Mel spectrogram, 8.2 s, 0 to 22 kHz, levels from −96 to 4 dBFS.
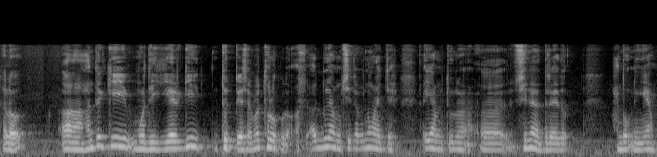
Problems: none marked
